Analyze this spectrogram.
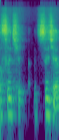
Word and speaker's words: Sichen: You've got Albert, and then is it Sykin or Sychin? I always pronounce his name wrong. Well, it's a Chinese name, so in Chinese it's called Sichen, I believe.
